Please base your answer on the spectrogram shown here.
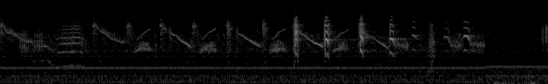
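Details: Springtime common starling in Kalyazin district, Tver region, Russia, 9 April 2023. It gives rapid downward-sweeping whistles, many in quick succession, with a few sharp clicks mixed in.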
